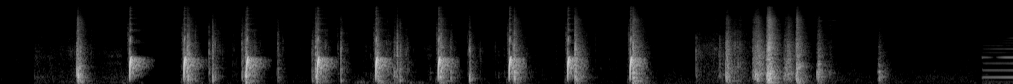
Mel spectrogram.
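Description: Small cardboard product boxes being set down one after another onto a larger cardboard box. About fifteen short hollow knocks come roughly two a second, a little quicker near the end.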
